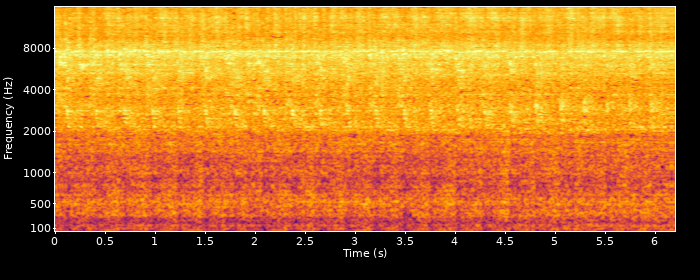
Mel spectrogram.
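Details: Kuba Valentino 50cc scooter whose top speed has fallen from 70-80 to 50-60 km/h: a constant, harsh, high grinding rasp as the engine struggles to run. Cause: stator rubbing the flywheel.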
